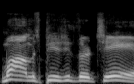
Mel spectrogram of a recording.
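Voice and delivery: put-on high, loud kid's plea; imitated kid pestering mom; pleading kid to mom. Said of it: "'Cause you could be like".

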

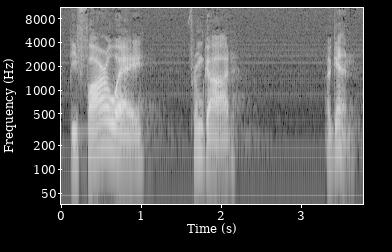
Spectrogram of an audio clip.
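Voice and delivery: ordinary talk

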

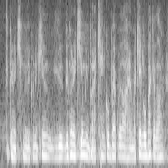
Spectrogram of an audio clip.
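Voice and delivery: low, hushed, very fast frantic babble; panicked muttering. Acted. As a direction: mutter it fast under your breath in dread. Acting a brother panicking before Joseph.

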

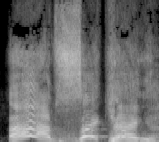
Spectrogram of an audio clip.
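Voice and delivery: very high, loud, slow panicked shout. Acted. Peter to Jesus while sinking, high panicked shout. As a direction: cry out as you go under.

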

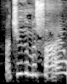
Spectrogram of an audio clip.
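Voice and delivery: very high-pitched mocking question; sarcastic. Shown as a demonstration. Criminal mocking the Messiah beside him, with high-pitched sarcasm. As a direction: jeer it in a squeaky-high rising voice. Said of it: "This is sarcasm".

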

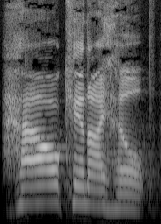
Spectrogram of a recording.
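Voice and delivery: slow, deliberate unison recital; congregation recital. Shown as a demonstration. Pastor leading the church in a slow spoken response. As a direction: lead the room through it slowly. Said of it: "say it with us also".

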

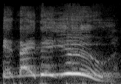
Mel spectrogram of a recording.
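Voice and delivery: high, shouted revival preaching; full-force preaching. Real, not acted. Preacher telling church he's after the devil, full-force preaching. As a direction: drive it home at full voice.

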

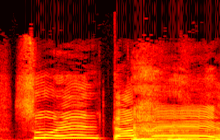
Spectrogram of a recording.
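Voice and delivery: high, sharp "let go" yelp; mock protest. Wife shakes off husband's squeezing hug with a high yelp. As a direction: squirm free of a hug. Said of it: "me quiere apachurrar y yo".

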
